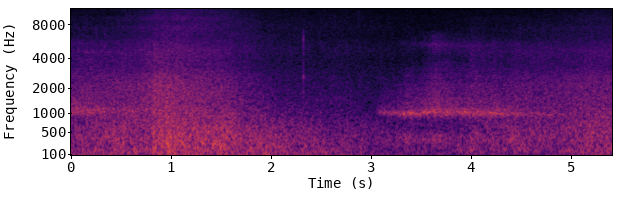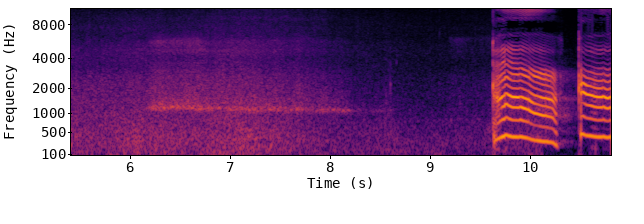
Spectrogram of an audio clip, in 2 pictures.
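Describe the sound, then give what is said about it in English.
A voice imitates soothing ocean waves with three slow, breathy whooshing swells that rise and fall, ending with a sudden burst of loud vocal noise. “I can help them fall asleep with soothing ocean sounds.”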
